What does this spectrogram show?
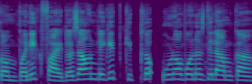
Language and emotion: Goan Konkani, sad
